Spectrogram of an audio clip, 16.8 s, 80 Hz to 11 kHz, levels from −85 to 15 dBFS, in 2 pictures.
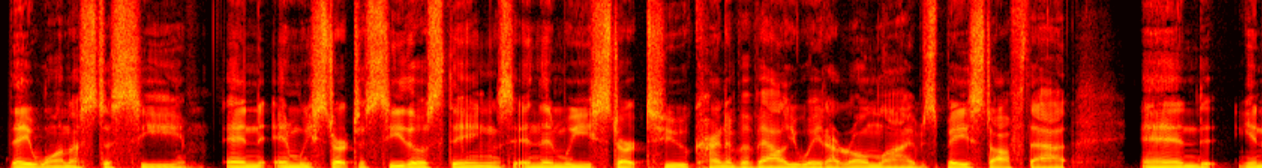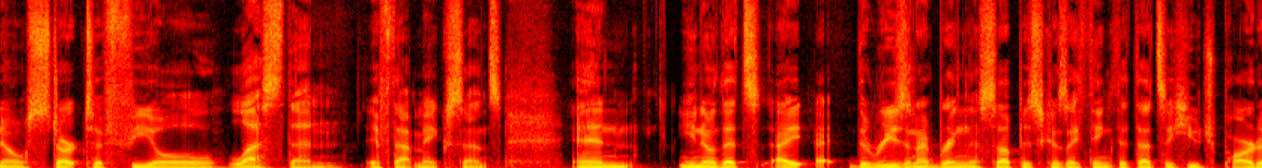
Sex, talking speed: male, 215 wpm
